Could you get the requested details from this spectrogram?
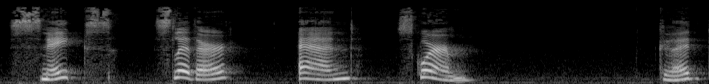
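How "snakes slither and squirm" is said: "Snakes slither and squirm" with a pause after each word; one slow beat per word in "Snakes slither and squirm"; word-by-word tapping. Shown as a demonstration. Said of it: "One tap for each word".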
